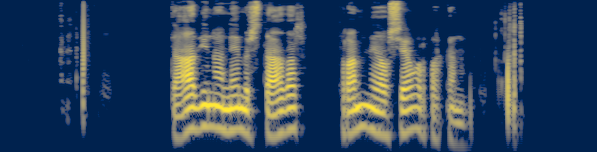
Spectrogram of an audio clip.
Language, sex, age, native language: Icelandic, male, 50-59, Icelandic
